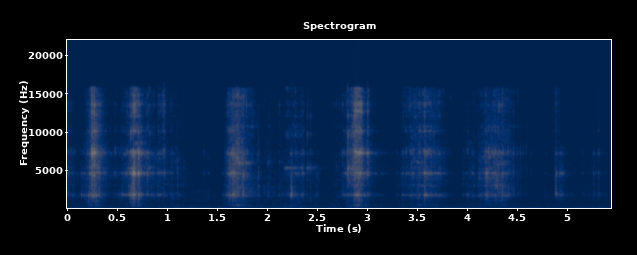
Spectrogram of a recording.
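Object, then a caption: Small glass jar partly filled with buttons. A small clear glass jar partly filled with buttons is held sideways in both hands and shaken, so the buttons clink against the glass. The result is a series of short, bright rattling bursts with quick, high clinks and almost no low end, separated by brief pauses.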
